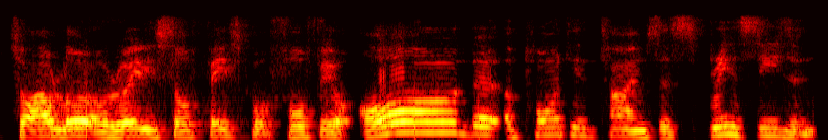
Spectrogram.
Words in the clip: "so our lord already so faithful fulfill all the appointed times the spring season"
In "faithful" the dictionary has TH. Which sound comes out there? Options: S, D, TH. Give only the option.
S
